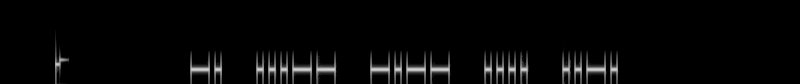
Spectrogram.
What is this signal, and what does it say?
Morse code, heard as a keyed tone, about 20 wpm, spaced as for 15 wpm, 700 Hz. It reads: N3YHF
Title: 173 Lesson 28g - Number 9 - Call Signs 20wpm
